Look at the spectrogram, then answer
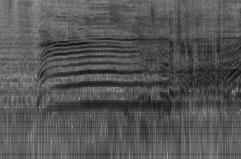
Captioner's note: slow motion scream; laughs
